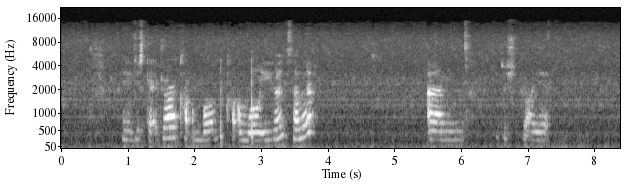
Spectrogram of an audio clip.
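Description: A young woman speaks close by in short bursts.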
